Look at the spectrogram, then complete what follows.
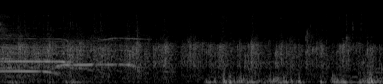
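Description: A crowd breaks into steady applause, dense clapping filling the whole stretch at a fairly even level, with a few whistles piercing through at the start.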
